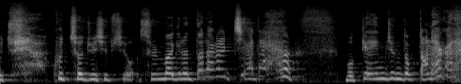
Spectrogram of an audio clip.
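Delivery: imitating a high, fervent prayer-meeting cry; mock fervent prayer. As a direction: ham up a believer rebuking demons in prayer. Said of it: "막 하면서 막 기도하고".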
